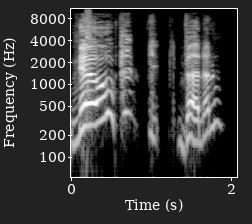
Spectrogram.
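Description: An overbearing, spiteful middle-aged aunt from an audiobook. The voice is pushed high and loud, swooping with pompous, tipsy contempt. Every word is sneered and leaned on. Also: male voice, very animated, unhurried, no room sound, muffled recording, heavily acted. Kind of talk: audiobook character voice.

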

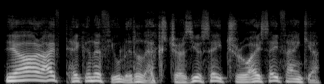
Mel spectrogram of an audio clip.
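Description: Man doing a gruff, aggrieved country man, raised pitch. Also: big pitch swings, brisk, a little mellow, dry recording, studio quality. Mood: weary, bitter. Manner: snarling, aggrieved, folksy. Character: rough country man, guilt-ridden traitor, snarling and whiny.

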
